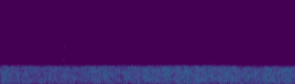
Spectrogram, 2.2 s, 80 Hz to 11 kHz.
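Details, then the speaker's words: Omni VII transceiver: steady hiss with crackly pulse noise returns when DSP bandwidth drops to 2500 Hz and radio auto-selects 2.5 kHz roofing filter; noise blanker ineffective, fixed by manually selecting 6 kHz roofing filter. "so so now we're at 2800 htz 26 Still In noise 2500 HZ and the noise came back"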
